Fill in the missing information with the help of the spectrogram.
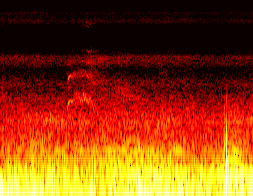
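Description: A steady low hum runs throughout. About a second and a half in comes one short, arching mew from a three-week-old kitten, and a single faint click follows near the end.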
